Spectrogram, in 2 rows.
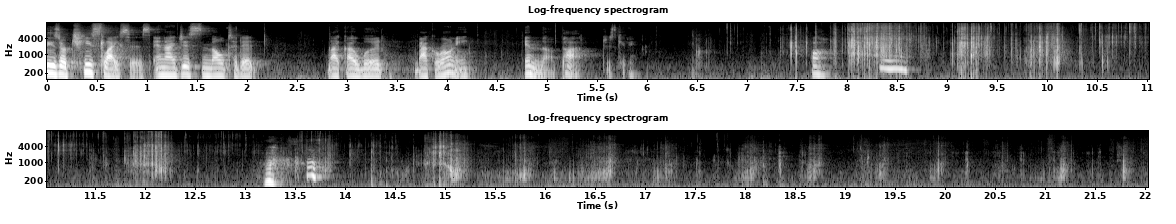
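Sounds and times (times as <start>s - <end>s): bread crust crunching: 6.4s - 22.0s
person humming: 7.7s - 8.8s.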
